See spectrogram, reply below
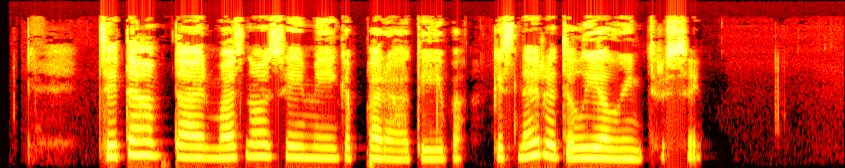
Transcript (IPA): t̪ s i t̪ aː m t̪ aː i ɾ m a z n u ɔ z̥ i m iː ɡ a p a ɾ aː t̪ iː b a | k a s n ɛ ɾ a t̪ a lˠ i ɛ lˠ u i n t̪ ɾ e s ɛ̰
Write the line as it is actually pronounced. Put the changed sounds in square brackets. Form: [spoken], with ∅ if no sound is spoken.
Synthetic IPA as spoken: t̪ s i t̪ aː m t̪ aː i ɾ m a z n u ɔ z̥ [iː] m iː ɡ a p a ɾ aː [d̪] iː b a | k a s n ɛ ɾ a [d̪] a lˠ i ɛ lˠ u i n t̪ ɾ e s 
